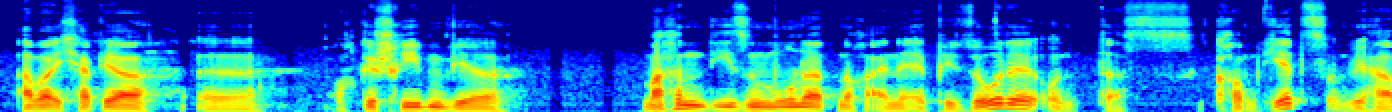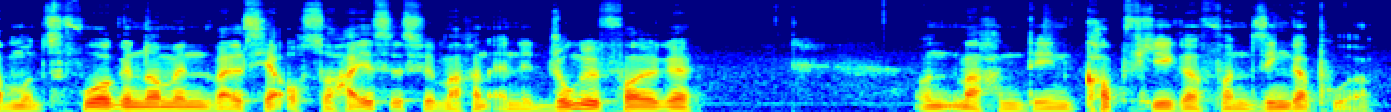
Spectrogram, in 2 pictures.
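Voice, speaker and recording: A man's voice: low-pitched, expressive, normal speed, darkish tone. A man hosting a podcast in a casual, unscripted chat, often hesitating as he presents. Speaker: podcast host.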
